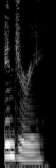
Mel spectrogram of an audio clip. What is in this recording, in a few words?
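"injury", English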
